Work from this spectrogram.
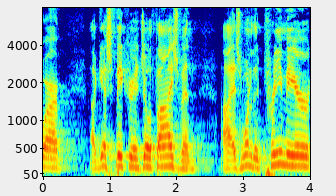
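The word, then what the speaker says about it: Theismann: all known for decades that Theisman rhymes with Heisman will heal rhymes with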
